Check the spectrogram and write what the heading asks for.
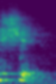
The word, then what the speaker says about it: Xin: It has an X, but it's pronounced like the like part. The problem is, whenever I do this, they'll repeat it back to me with, "Oh, I get it, like Sin," or "Oh, I get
